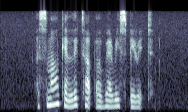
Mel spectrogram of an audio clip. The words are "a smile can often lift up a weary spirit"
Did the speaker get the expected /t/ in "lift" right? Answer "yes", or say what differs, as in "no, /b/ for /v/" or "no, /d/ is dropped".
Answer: yes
